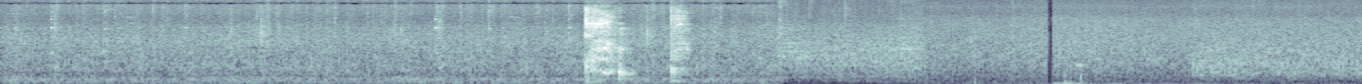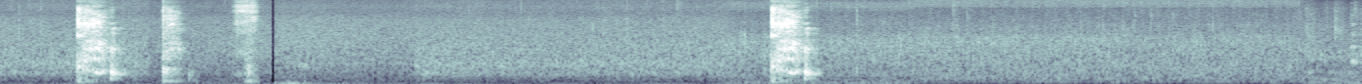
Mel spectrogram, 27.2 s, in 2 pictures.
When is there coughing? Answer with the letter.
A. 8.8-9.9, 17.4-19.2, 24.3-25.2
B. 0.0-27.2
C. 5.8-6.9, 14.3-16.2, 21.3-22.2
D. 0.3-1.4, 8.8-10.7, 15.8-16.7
C.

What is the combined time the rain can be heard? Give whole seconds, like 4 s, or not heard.
27 s.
